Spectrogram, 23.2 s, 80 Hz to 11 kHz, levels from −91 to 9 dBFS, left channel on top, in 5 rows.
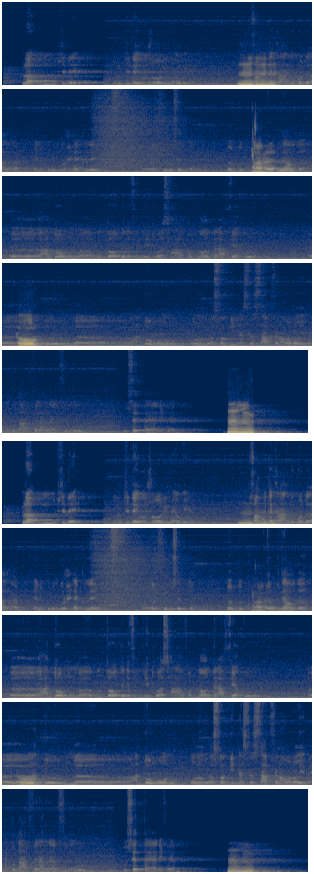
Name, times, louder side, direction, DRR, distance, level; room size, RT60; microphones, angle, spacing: voice 1, 0.3-1.2 1.7-3.0 3.7-7.6 8.0-13.2 13.9-20.0 20.4-21.3, right 3 dB, 45° right, 7 dB, 0.8 m, -44 dB
sound 1, 1.5-20.3, equal, 75° right, 3.9 m, -49 dB
voice 2, 3.5-4.1 8.4-9.0 14.2-14.5 22.0-22.4, left 8 dB, 85° left, 19 dB, 0.3 m, -26 dB
28.0 x 10.0 x 3.8 m, 2.1 s
head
